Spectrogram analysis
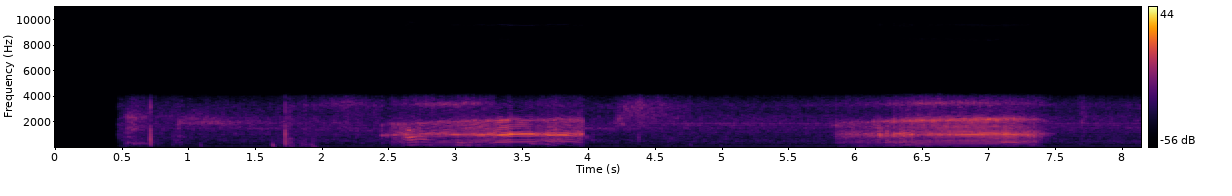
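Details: Two long, rough, rattling snoring breaths about three seconds apart with quiet pauses between, from a sleeping dog.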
